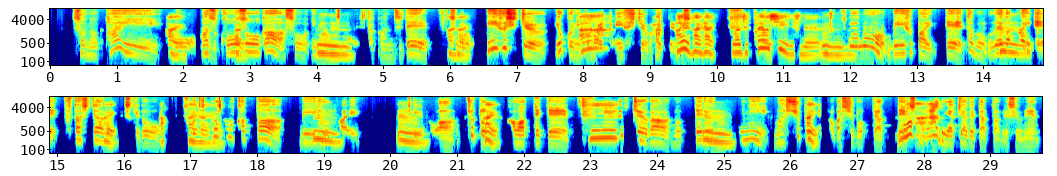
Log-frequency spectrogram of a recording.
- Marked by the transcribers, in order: distorted speech
- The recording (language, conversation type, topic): Japanese, podcast, 忘れられない食体験があれば教えてもらえますか？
